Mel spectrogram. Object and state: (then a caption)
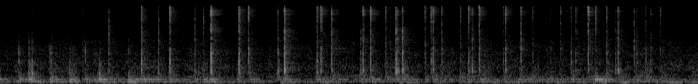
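Plastic electric toothbrush tapped with nails. Long nails rapidly tap and scratch the plastic neck and brush head of a white plastic electric toothbrush held in one hand. A dense run of sharp, bright clicks that die away almost instantly sits over soft scratchy rustling and a faint low tone near 230 Hz.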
